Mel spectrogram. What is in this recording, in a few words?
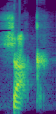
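"shack", Nigerian Pidgin, male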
